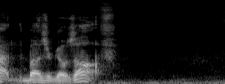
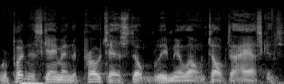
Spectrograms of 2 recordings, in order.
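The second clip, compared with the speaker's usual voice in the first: ordinary talk, nothing marked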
